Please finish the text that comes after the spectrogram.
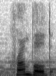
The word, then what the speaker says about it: crumbled: has no B sound crumbled is is a completely different word and receives the pronunciation typical form ble thimble Trumble fumble Etc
